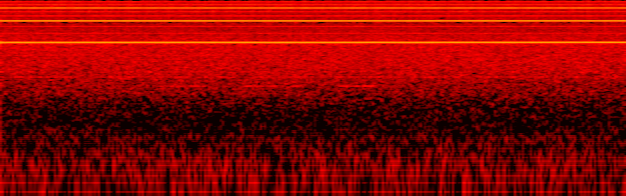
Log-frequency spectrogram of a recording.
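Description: Faint steady hiss with a thin, steady high-pitched tone running under it. This is electrical noise on the aircraft's intercom audio feed between transmissions, with no engine sound coming through.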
